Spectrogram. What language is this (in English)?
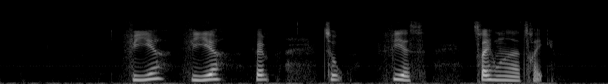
Danish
